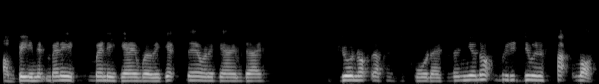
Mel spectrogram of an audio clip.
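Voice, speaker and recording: A man's voice: sits high, level tone, fast talker, no room sound. A British man with a big voice, a football coach explaining how he develops his staff in plain, casual talk, often restarting and repeating words. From United Kingdom. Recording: dry, tinny phone-like line.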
